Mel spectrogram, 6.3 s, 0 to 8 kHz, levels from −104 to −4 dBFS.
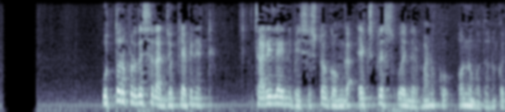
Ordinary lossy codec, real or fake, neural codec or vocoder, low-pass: none; real; none; 7.2 kHz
